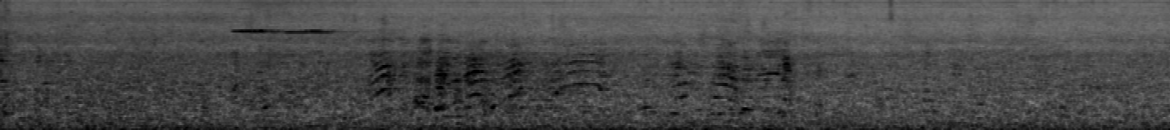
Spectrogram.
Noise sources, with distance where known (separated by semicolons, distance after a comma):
person or small group shouting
